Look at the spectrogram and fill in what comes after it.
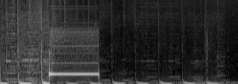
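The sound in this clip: Telephone tones while a call is redialled: quick dialing beeps, then a steady tone of about one second, then a regular series of low pulsed tones.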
